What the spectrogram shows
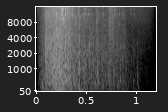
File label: Foley Action Default Dodge, Foley Default Clothing; Characters; Player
